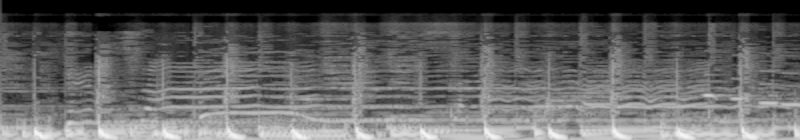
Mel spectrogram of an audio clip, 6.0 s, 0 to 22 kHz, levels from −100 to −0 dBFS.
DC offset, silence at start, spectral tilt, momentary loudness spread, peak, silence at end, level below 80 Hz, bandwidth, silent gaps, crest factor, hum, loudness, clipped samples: 3%; 0 s; -8 dB/octave; 3 LU; 0 dBFS; 0 s; -20 dBFS; 12.5 kHz; none; 14 dB; none; -16 LUFS; under 0.1%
